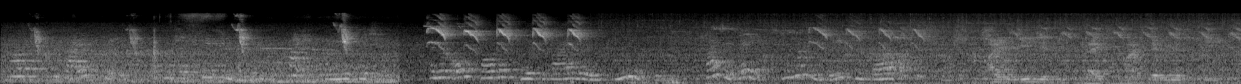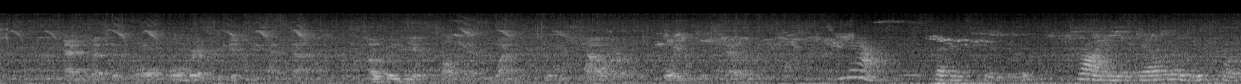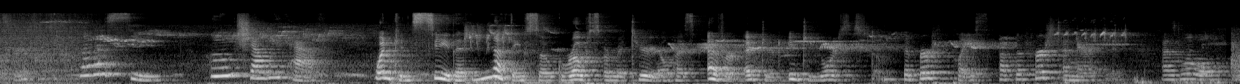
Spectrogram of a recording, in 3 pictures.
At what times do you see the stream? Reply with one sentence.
The stream can be heard from 0.0 to 25.9 s.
